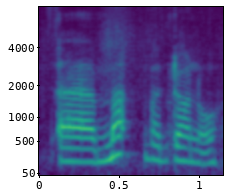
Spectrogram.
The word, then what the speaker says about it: Macdonald: his new role at Macdonald. I think that's how I pronounce it. I don't want to pronounce it as McDonald's because it's not McDonald's, but yes, it's a big company.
